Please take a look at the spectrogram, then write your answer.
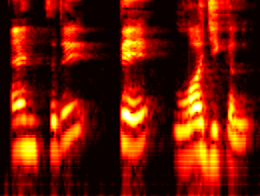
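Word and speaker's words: anthropological: इसके अंदर बहुत ख्याल रखिए कि एंथ्रोपोलॉजिस्ट, एंथ्रोपोलॉजिस्ट, एंथ्रोपोलॉजी, लेकिन एडजेक्टिव में थोड़ा सी डिफरेंट है. एंथ्रोपोलॉजिकल, एंथ्रोपोलॉजिकल. तो इसको इस तरीके से यहाँ पर प्रोनाउंसिएशन में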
